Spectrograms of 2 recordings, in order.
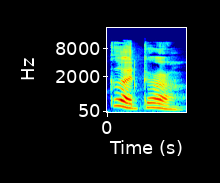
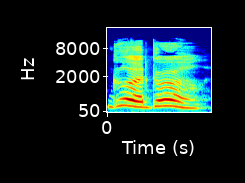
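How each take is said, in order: First: Loud, satisfied praise; praising mistress. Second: Loud, drawn-out praise; praising mistress. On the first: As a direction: reward her warmly and proudly. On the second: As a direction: reward her like a proud mistress. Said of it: "Evelina murmured". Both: Acted.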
